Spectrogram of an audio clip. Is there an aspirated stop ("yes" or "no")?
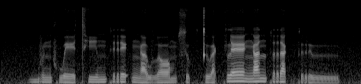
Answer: yes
